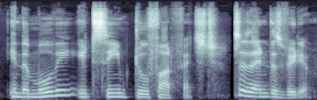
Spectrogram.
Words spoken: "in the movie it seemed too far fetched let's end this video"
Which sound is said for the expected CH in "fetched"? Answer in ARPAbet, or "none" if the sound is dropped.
CH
